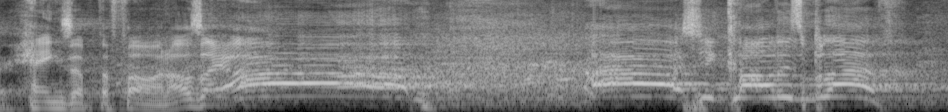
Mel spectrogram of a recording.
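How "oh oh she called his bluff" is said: high, gleeful surprise; a kid gasping in delight; young boy hearing the operator hang up, high and thrilled; amazed shout. Retold or imitated. Child's amazed reaction.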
